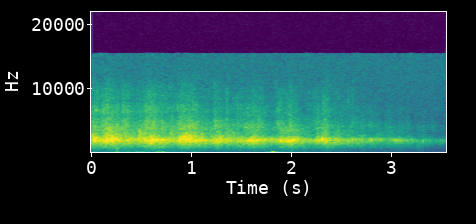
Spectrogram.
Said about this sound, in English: Olunaku lukulu nnyo tukubireko Yesu mungalo. This is a great day. Let's clap for Jesus.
